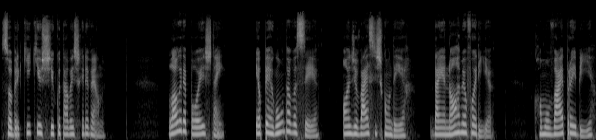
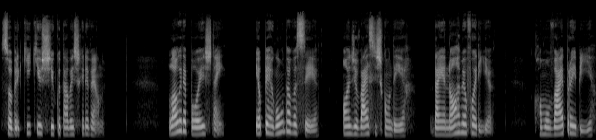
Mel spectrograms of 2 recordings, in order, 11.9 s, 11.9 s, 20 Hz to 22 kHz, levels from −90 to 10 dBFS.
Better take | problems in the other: first | thin; very; fading below 300 Hz

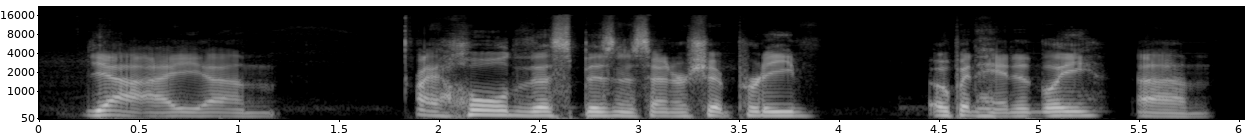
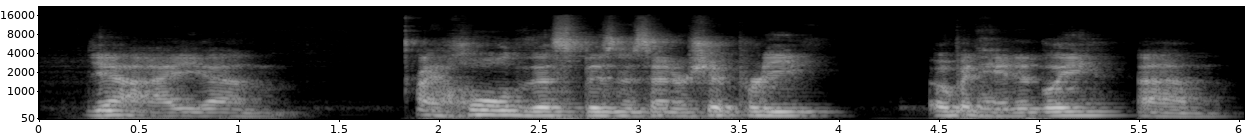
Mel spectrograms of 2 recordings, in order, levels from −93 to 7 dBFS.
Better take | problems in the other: first | room echo; slight; dies away in 0.3 s // off-mic speech; far

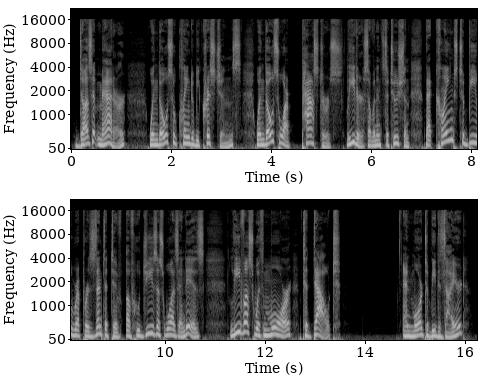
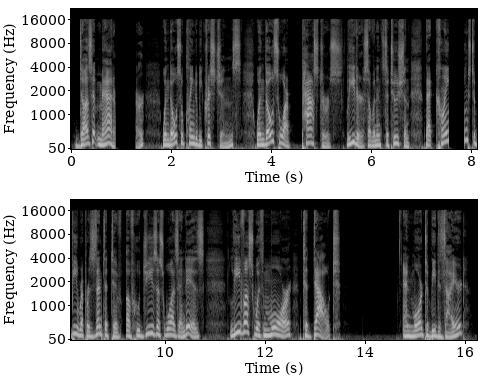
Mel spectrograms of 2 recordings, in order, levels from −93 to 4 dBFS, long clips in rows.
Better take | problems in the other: first | audio freezing; at 1 s and at 7.5 s

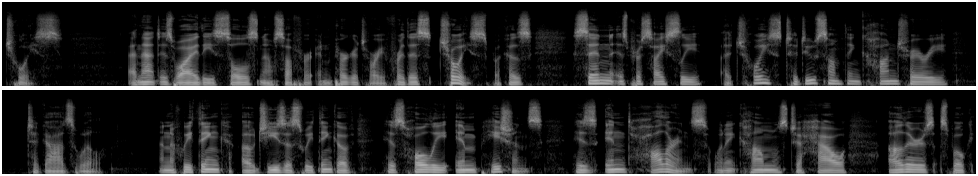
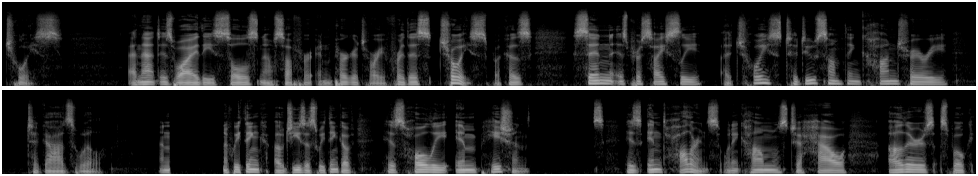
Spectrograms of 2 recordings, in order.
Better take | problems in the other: first | audio freezing; at 11 s for 0.5 s and at 15 s for 0.5 s

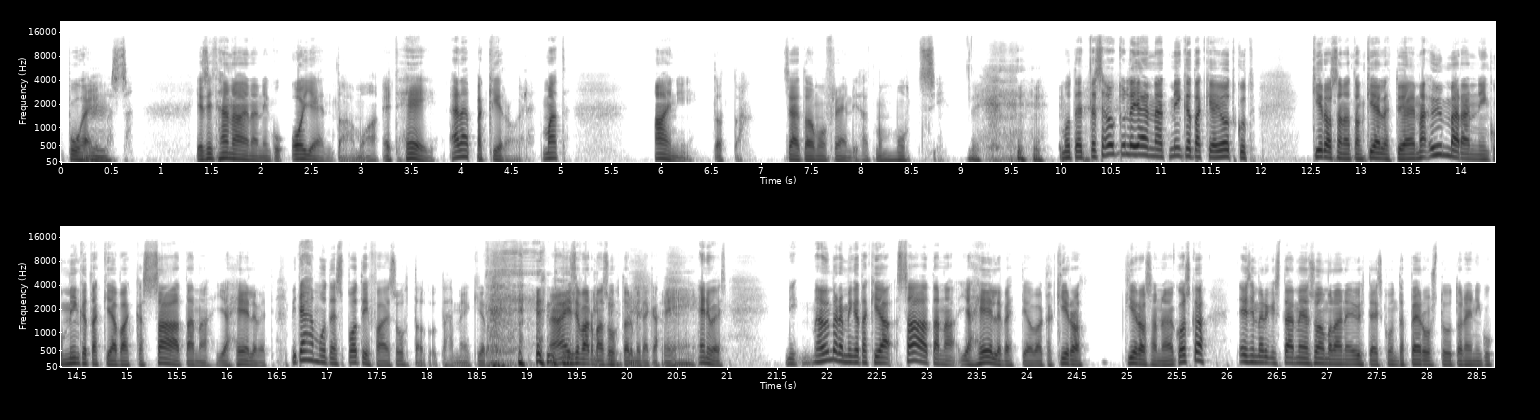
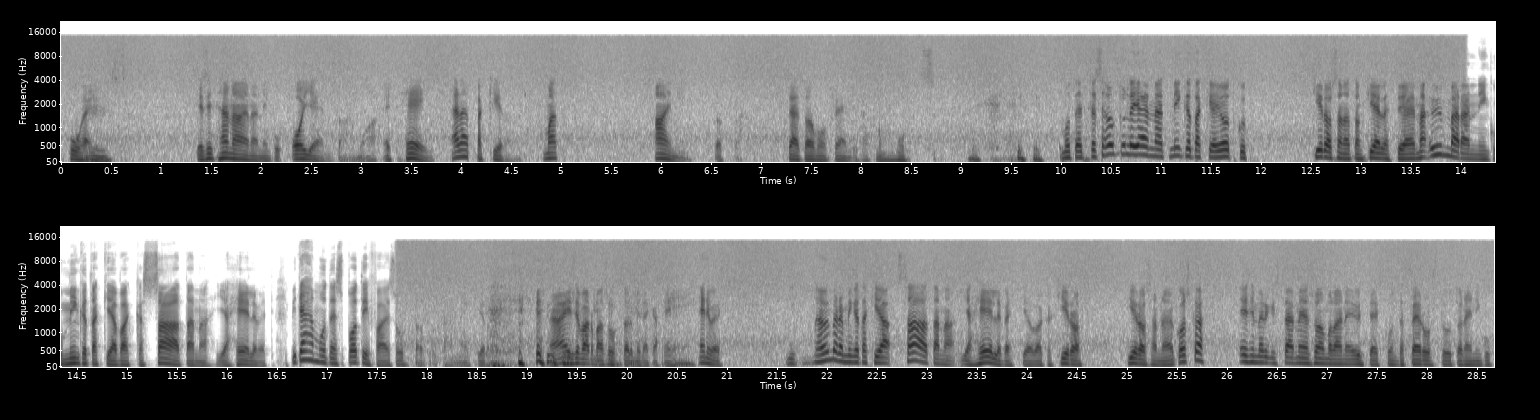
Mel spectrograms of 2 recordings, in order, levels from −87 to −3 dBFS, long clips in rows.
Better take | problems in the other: first | hiss; loud; until 14 s and from 18 s on; 6 dB below the speech

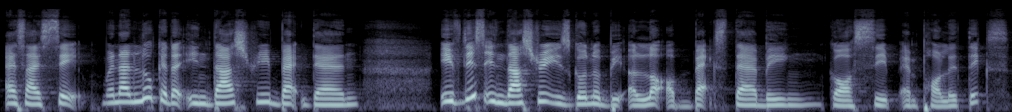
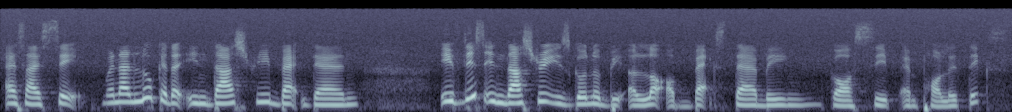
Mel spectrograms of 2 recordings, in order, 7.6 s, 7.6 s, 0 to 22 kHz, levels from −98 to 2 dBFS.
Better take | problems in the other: first | hiss; noticeable; throughout; 15 dB below the speech

